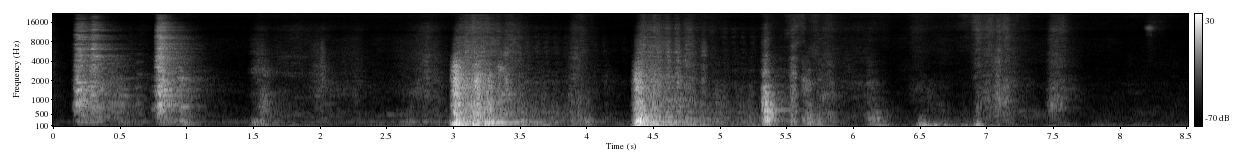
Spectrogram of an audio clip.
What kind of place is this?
kitchen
